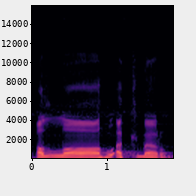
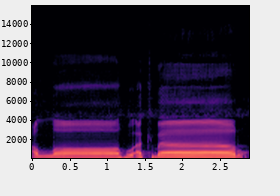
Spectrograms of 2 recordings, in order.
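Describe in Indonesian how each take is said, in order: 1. Suku kata 'ba' dalam Akbar pendek. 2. Suku kata 'ba' dalam Akbar dipanjangkan.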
